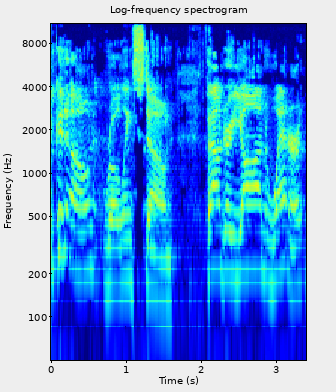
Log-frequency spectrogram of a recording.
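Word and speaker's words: Jann Wenner: own rolling stone founder Yann winner the J is silent like his readers controlling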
